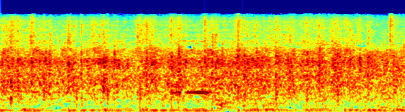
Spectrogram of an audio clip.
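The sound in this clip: Audience applause greeting two guests at a comedy talk show, a loud, sustained, dense clapping that stays level throughout without a break.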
